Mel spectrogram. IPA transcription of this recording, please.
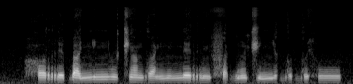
h ɔ˨ r ɪ˨ ɓ a˨ ɲ ɪ˦ ɲ u˦˨ t͡ʃ ã˦ ɡʷ a˨ ŋ ĩ˨ n e˦ r ĩ˨ f a˨ ɡ͡b ũ˦ t͡ʃ i˨ ɲ e˦ ɡʷ i˨ ɡʷ i˨ h uː˦

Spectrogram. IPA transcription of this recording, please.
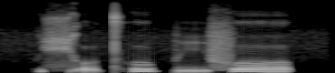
ç o̰ t̪ʰ u p ḭ f o

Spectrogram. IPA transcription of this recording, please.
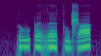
ɾ u ŋ p ɛ r ɛ k n d͡ʒ a

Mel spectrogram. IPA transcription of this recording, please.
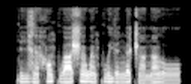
ɾ iː˧ ɣ ɛ̃˨ h ɔ̃˦ kʷ aː˧ ʃ ɛ̃˦ w ɛ̃˧ kʷ e˦ j e˧ ŋ ɛ˦ t͡ʃ ã˨ n ã˦ l oː˧

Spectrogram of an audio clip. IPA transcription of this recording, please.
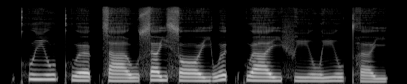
kʷʰ iː˥ w kʷʰ œː˧ k̚ s aː˨ w s ɐ˧ j s ɔː˨ j w ɵ˥ t̚ kʷ aː˧ j f iː˨ w iː˧ w t̪ʰ ɐ˨ j

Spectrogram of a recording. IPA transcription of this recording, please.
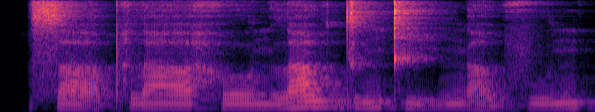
s aː˨˩ pʰ l aː˧ h oː˧ n l a˥˩ w d ɯ˦˥ ŋ tʰ iː˩˦ ŋ a˩˦ w f u˦˥ n

